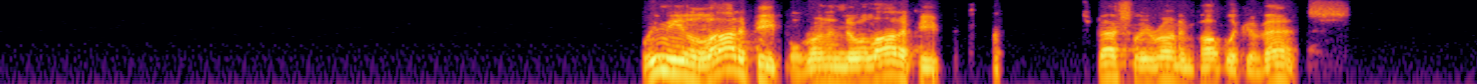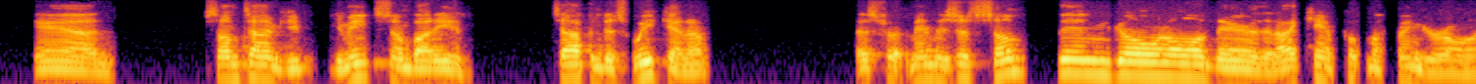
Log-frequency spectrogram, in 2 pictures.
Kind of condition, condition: setting, large echoing room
